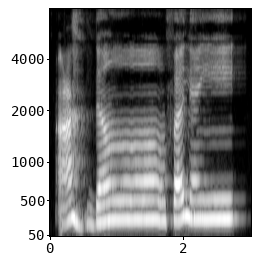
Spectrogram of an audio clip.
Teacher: پر دو زبر کی تنوین، اس کے بعد فا کا حرف، تو یہاں پر آپ نے جو تنوین کی آواز ہے یعنی دو زبر کی آواز ہے، اس کو آپ نے کلیئر نہیں پڑھنا، یہاں پر اخفا کرنا ہے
